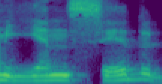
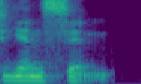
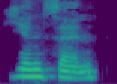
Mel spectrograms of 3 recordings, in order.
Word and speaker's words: Yinsen: Kind of, I want to call him Yensid because that's the the sorcerer in Fantasia but it's Yinsen. – Yinsen.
